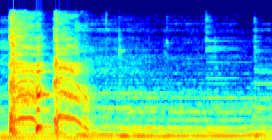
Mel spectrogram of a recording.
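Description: A woman coughs twice in quick succession into her fist near the start, over soft new-age background music with steady held tones.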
